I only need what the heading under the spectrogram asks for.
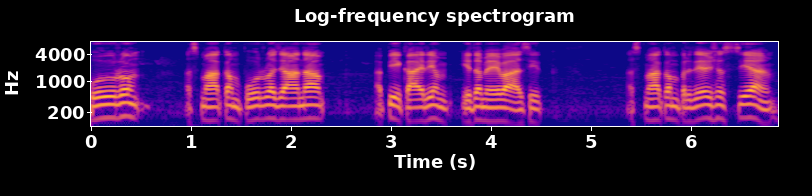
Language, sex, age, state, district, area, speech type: Sanskrit, male, 18-30, Karnataka, Haveri, rural, spontaneous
